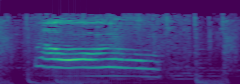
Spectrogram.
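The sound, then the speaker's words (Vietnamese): A kitten meows pitifully while being carried off, giving one long, drawn-out, high whining cry that holds steady before breaking off, followed by a few faint low sounds. “Mèo con bị xách đi, cảm thấy khó chịu nên kêu mèo mèo đáng thương.”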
